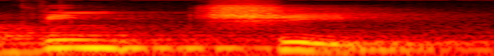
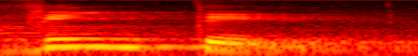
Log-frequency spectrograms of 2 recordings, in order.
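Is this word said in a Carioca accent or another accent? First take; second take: Carioca; another accent. First: It is said in a Carioca accent. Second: It is said without a Carioca accent. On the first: "um carioca fala" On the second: "eu falo"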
